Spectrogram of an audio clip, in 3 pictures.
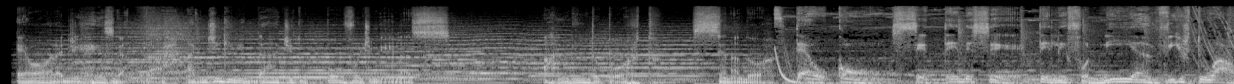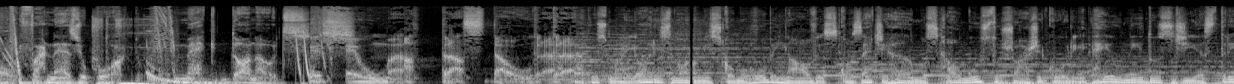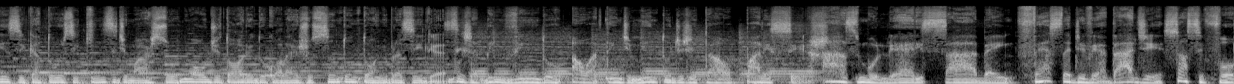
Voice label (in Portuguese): locutor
